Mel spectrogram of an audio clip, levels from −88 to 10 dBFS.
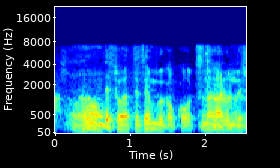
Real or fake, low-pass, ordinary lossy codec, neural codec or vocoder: real; 7.2 kHz; AAC, 48 kbps; none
